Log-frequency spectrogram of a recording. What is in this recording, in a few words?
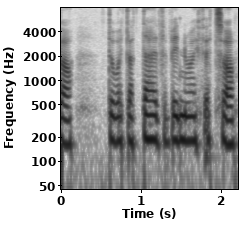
"deddf", Welsh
